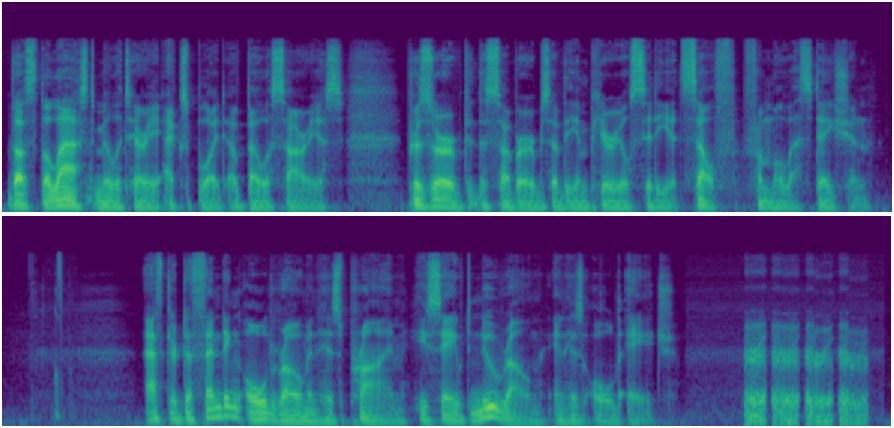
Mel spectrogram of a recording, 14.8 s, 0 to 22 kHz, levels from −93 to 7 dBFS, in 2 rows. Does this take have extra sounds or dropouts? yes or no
yes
